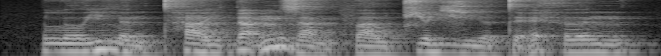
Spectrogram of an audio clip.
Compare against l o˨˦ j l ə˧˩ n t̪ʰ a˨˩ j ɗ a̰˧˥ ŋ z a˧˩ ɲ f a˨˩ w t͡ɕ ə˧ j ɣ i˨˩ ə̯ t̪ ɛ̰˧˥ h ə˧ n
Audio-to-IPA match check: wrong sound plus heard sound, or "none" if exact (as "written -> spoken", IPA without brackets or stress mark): ɲ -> ŋ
